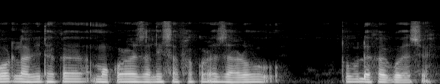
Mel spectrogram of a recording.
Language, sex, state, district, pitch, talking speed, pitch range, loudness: Assamese, male, Assam, Sonitpur, 120 Hz, 165 wpm, 115-125 Hz, -17 LUFS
